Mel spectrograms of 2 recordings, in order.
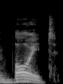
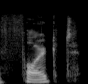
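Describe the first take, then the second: First: The name is said with an English pronunciation. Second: The name is said with a southern German pronunciation. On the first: "in English, you say" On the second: "In southern part, you would say"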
